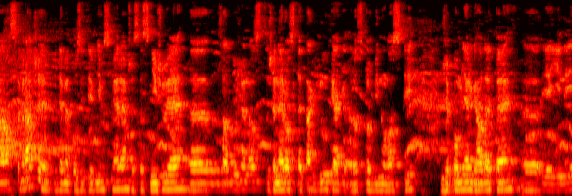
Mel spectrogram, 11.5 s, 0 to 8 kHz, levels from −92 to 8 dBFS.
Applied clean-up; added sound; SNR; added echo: classical method WPE with log-MMSE.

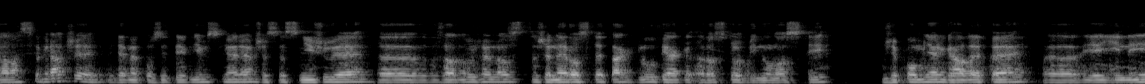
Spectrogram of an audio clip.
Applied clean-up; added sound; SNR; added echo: neural mask model DeepFilterNet 3.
